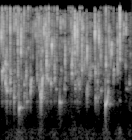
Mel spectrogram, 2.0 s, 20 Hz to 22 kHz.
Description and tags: Small Pour 005
aqua, aquatic, bloop, blop, crash, Drip, Dripping, Game, Lake, marine, Movie, pour, pouring, River, Run, Running, Sea, Slap, Splash, Water, wave, Wet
